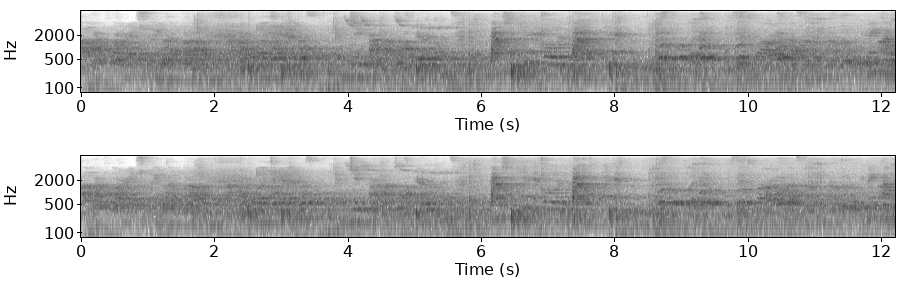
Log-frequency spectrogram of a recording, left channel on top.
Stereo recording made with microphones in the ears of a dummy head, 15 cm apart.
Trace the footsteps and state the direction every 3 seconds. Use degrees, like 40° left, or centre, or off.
60° left, 10° left, 30° left, 60° left.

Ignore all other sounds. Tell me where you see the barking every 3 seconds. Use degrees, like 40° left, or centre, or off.
70° left, 50° left, 20° right, 60° left.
